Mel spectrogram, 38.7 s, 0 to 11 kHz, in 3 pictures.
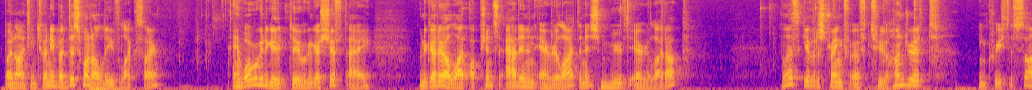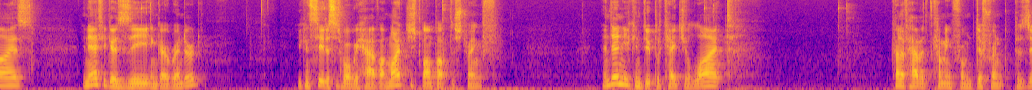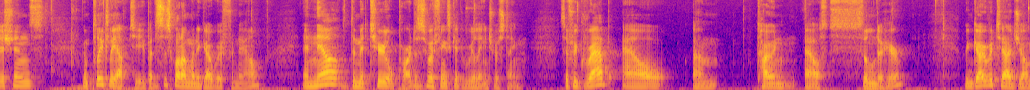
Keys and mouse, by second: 2.4 ctrl+b, 3.9 shift+a, 6.6 g, 10.2-11.4 drag, 11.1 0, 12.6 click, 14.2 z, 16.9-18.4 drag, 18.1 0, 20.4 shift+d, 21.9 r, 25.0-25.4 middle drag, 25.7 g, 26.6 KP_0, 27.1 ctrl+s, 27.2 ctrl+s, 28.9 ctrl+s, 31.2 z, 32.9 click, 35.1 space, 36.8 space.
